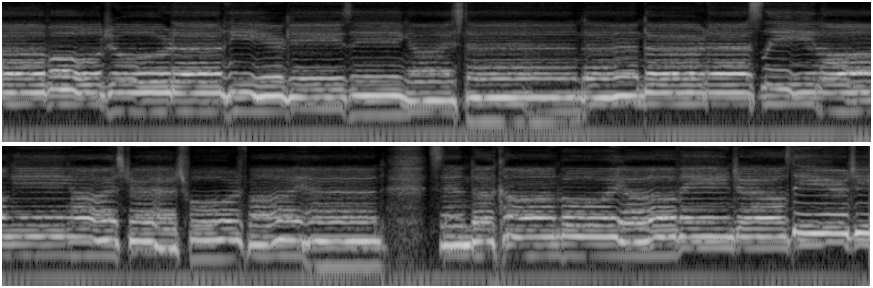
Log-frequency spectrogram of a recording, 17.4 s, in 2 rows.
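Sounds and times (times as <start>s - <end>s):
tenor singing heavenly music: 0.0s - 17.3s.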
